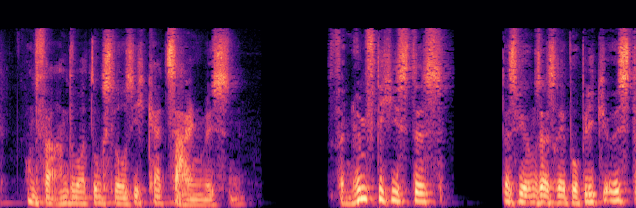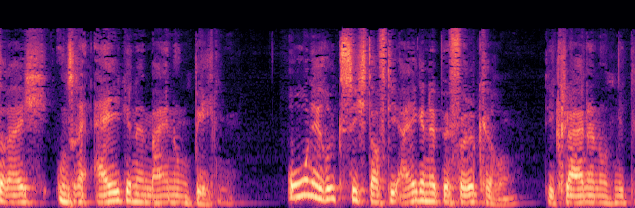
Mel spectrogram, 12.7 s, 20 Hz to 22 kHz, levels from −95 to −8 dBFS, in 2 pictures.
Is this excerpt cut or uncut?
cut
